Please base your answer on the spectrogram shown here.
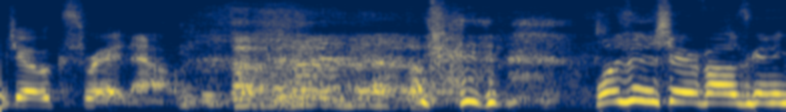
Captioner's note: laughter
